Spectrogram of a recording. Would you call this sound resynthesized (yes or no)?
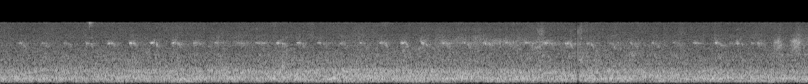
yes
